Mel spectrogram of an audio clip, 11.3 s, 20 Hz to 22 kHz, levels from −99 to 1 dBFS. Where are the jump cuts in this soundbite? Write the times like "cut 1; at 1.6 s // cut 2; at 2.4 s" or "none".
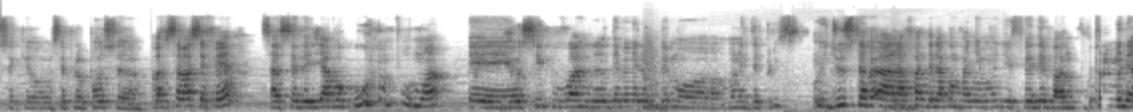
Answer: cut 1; at 1.5 s // cut 2; at 2.5 s // cut 3; at 8.0 s

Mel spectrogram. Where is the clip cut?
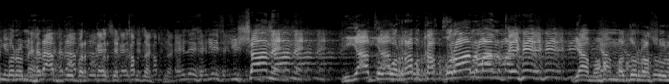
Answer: cut 1; at 1.7 s

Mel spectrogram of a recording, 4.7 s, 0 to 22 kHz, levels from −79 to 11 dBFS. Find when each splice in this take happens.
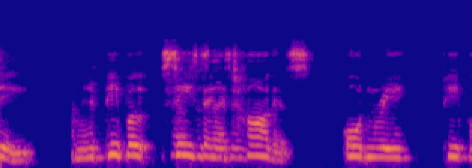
cut 1; at 2.2 s

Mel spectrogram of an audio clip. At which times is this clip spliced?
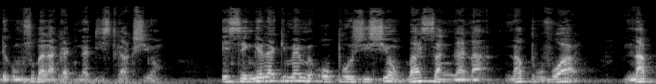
cut 1; at 2.0 s

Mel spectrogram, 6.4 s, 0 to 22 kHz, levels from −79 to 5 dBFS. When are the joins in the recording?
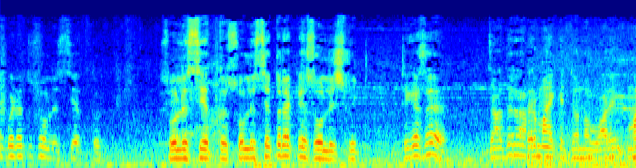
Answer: cut 1; at 5.3 s

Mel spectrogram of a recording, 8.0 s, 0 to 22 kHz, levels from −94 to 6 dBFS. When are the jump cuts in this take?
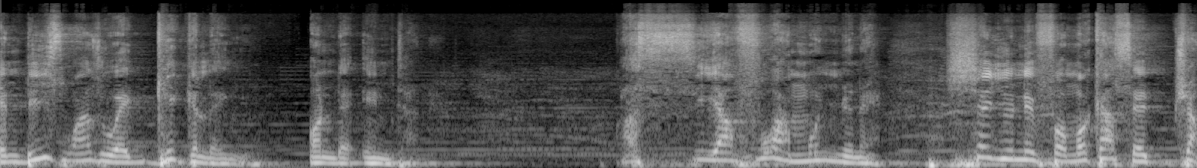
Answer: none

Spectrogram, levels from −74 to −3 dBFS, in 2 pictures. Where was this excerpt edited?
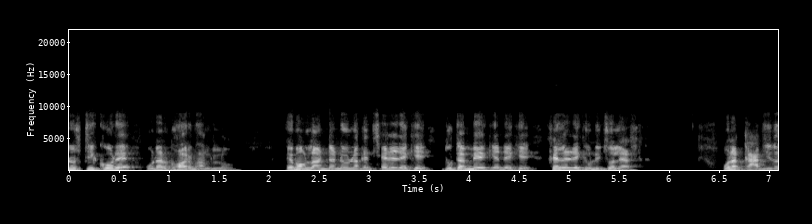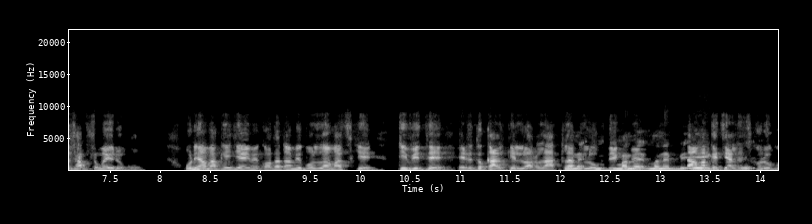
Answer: none

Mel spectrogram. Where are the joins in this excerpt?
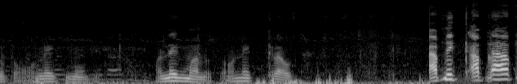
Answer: cut 1; at 4.2 s

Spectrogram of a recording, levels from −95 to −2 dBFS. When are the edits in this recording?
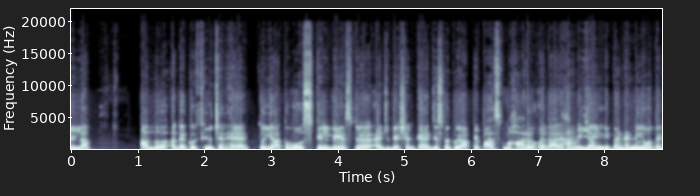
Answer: cut 1; at 6.8 s

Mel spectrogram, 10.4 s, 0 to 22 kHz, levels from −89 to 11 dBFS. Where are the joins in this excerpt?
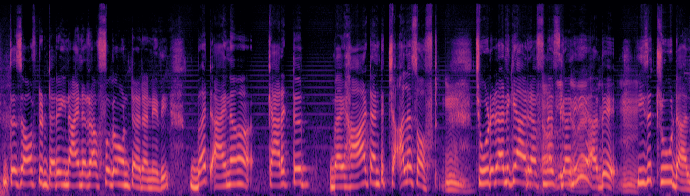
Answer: none

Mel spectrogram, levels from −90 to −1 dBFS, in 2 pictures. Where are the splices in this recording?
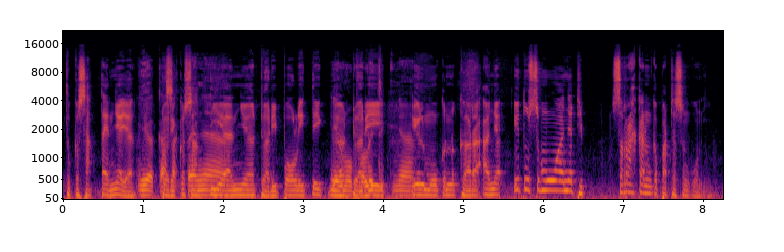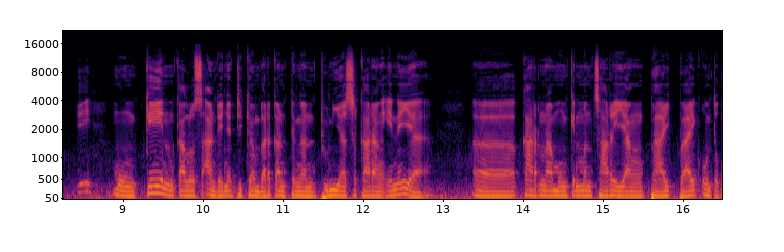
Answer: cut 1; at 8.5 s

